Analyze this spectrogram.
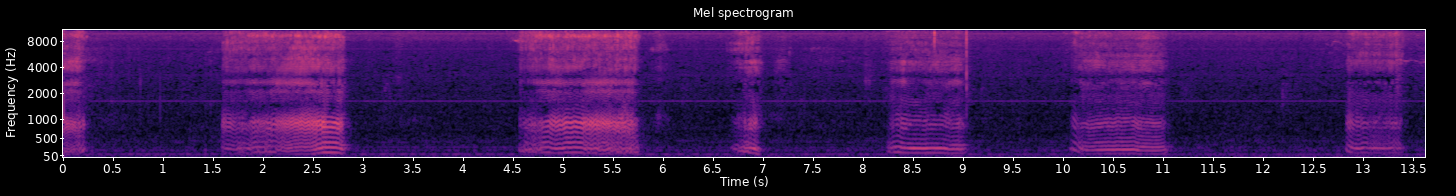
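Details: Dog snoring as it drifts off to sleep in a small room, giving groaning, throaty snores like a middle-aged man. Six uneven bursts, some long and wavering, one short snort, separated by quiet breaths.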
